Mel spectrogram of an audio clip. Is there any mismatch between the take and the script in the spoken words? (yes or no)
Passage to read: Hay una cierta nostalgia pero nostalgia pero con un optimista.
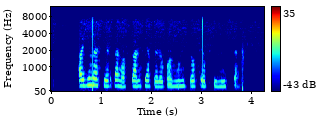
yes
